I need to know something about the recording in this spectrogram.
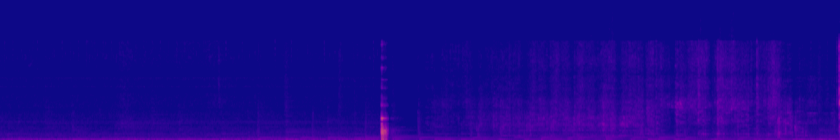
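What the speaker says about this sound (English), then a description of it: "Now one more stir." Vegan apple cider donut batter being stirred in a bowl, a soft quiet scraping and swishing that carries on throughout, with a single sharp clink of a utensil against the bowl partway through.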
